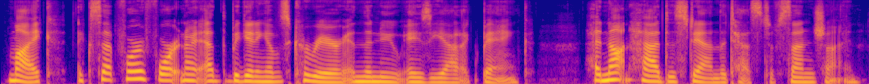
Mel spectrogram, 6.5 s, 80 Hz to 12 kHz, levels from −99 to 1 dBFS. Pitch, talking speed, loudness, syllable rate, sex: 195 Hz, 230 wpm, -19 LUFS, 5.8 syllables/s, female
